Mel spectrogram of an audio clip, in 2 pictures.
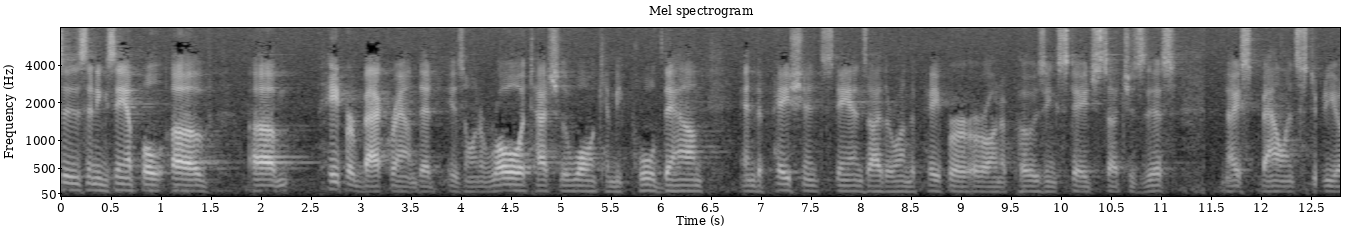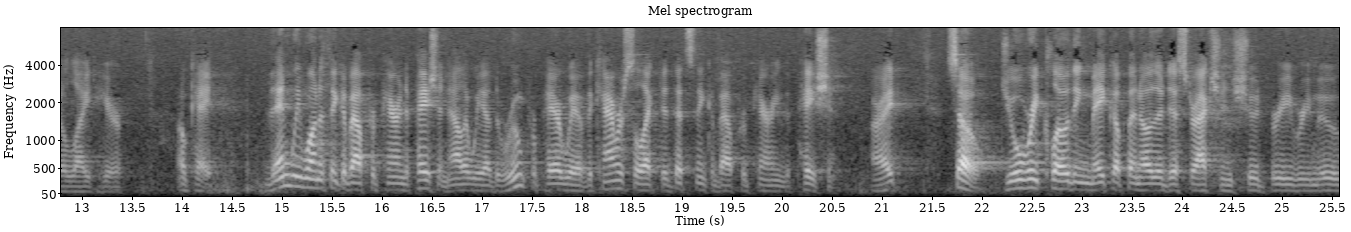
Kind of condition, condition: setting, large echoing room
